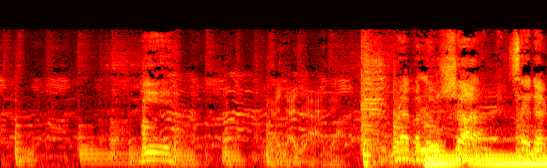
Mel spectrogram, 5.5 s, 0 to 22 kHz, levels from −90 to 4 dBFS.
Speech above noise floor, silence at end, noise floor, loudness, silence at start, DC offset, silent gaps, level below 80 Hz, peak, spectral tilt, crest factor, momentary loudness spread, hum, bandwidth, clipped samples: 24 dB; 0 s; -39 dBFS; -17 LUFS; 0 s; under 0.1%; none; -22 dBFS; 0 dBFS; -5 dB/octave; 18 dB; 20 LU; none; 11.5 kHz; under 0.1%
